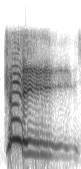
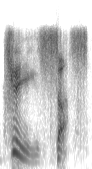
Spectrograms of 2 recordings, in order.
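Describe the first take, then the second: First: It is said in a normal voice. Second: It is said in a creepy voice.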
